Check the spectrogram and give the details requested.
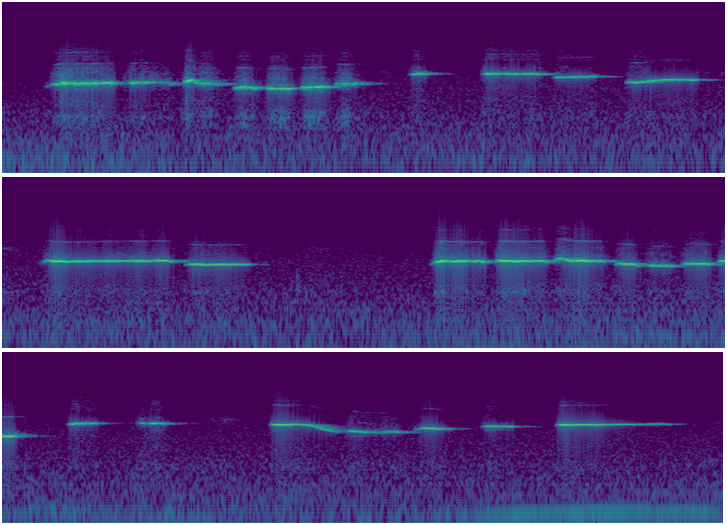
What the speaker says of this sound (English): I can still hear the song the boys were whistling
